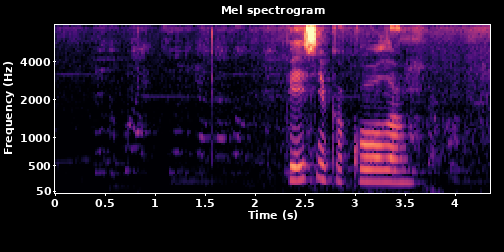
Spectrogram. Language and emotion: Russian, neutral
